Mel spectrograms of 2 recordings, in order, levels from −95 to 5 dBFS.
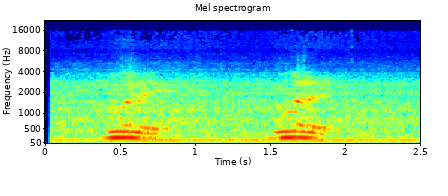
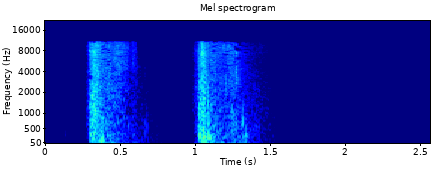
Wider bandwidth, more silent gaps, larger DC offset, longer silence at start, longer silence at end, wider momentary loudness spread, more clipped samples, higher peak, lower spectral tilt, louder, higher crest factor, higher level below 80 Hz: second, 5.2 kHz vs 12 kHz; second, none vs 0.88-0.96 s; neither; second, 0.05 s vs 0.25 s; second, 0 s vs 1.15 s; about the same, 15 LU vs 14 LU; neither; first, -2 dBFS vs -30 dBFS; first, -8.5 dB/octave vs -1.5 dB/octave; first, -14 LUFS vs -50 LUFS; second, 14 dB vs 26 dB; first, -46 dBFS vs -72 dBFS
